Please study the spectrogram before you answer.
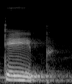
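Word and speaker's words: tape: तो next is टेप. टेप में ये जो ई है ये साइलेंट है और इसे हम पढ़ते हैं ए. ए की आवाज़ आती है इसमें क्योंकि ये लॉन्ग वावल साउंड ऑफ ए है.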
